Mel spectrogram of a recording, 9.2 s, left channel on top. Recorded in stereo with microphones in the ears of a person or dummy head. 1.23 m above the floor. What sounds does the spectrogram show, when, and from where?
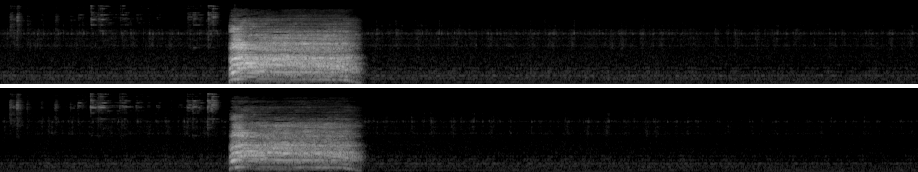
0.1 s keys jangling: 30° right (ahead or behind), 1.4 m; by 2.2 s 60° right (ahead or behind), 1.2 m
2.3 s a scream: 65° left (ahead or behind), 0.6 m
